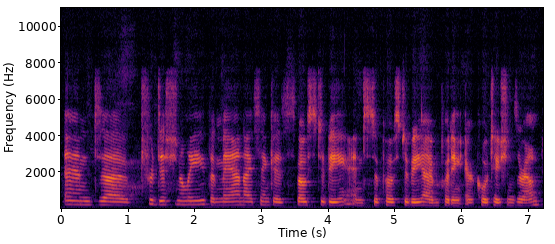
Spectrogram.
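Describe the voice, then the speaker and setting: A woman's voice: fairly low pitch, little pitch movement, moderate pace, hardly any pauses, lo-fi sound. A woman from the Philippines, co-hosting a casual talk show, light and giggly, with many hesitant fillers. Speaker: co-host.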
